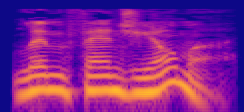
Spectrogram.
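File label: "lymphangioma", English, British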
